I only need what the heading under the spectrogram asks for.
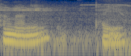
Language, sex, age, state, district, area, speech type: Bodo, female, 30-45, Assam, Baksa, rural, spontaneous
